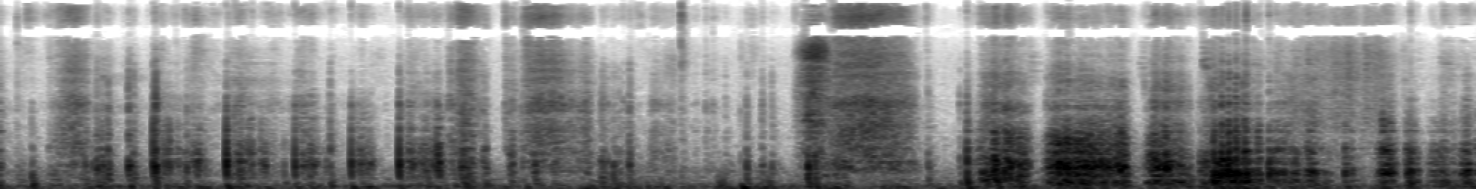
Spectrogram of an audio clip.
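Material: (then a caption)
Cardboard. A capped marker pen tip is traced and scratched along the printed lines of a large, flat corrugated cardboard pizza box lid. Soft, irregular scratchy strokes and scrapes repeat throughout. They grow louder and denser in the second half before easing off.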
